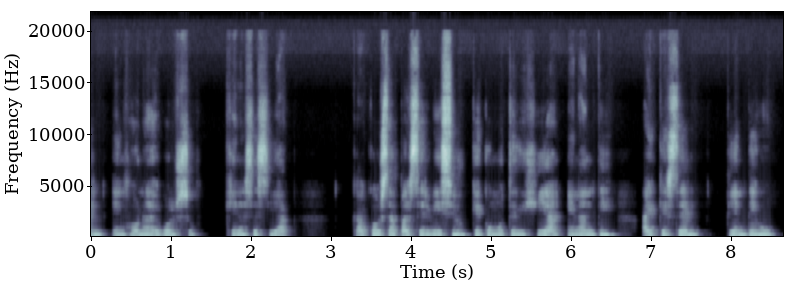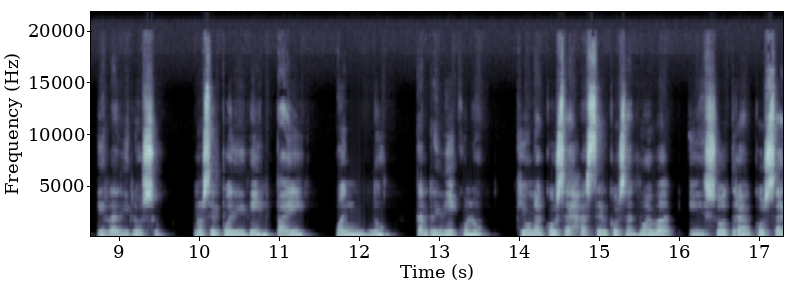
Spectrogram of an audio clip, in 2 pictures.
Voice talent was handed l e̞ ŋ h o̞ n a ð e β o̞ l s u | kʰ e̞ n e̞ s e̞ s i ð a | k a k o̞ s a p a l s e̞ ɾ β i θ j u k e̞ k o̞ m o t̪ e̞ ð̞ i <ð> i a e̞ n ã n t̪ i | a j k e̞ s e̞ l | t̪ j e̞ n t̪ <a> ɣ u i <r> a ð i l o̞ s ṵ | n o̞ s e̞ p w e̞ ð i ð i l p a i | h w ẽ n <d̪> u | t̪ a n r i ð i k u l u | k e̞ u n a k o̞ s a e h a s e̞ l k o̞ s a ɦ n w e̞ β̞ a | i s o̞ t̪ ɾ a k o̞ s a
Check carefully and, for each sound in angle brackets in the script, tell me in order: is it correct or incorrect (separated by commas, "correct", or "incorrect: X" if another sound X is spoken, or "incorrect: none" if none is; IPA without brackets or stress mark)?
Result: incorrect: θ, incorrect: i, correct, correct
